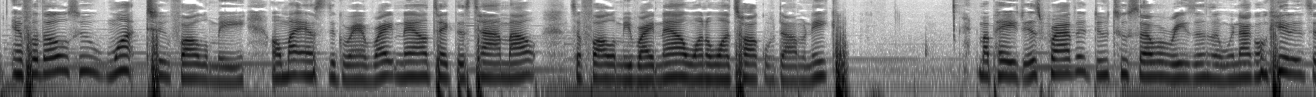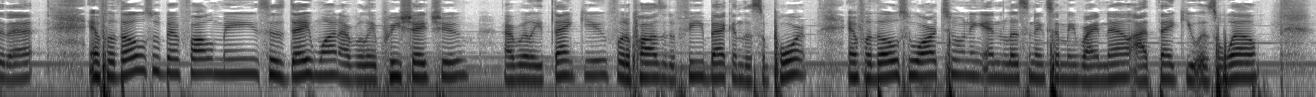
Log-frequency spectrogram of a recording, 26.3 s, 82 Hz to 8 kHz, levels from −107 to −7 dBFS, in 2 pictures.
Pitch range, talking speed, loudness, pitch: 190-230 Hz, 200 wpm, -18 LUFS, 210 Hz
